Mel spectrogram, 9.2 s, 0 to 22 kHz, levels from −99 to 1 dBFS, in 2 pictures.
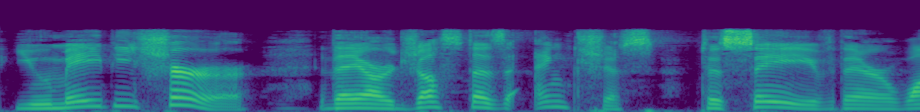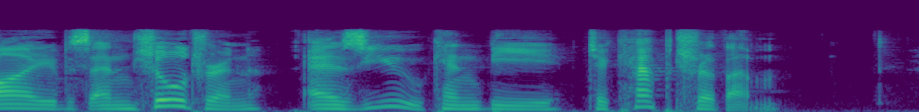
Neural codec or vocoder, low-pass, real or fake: none; 7.2 kHz; real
